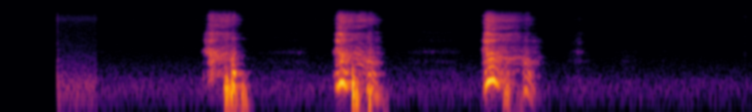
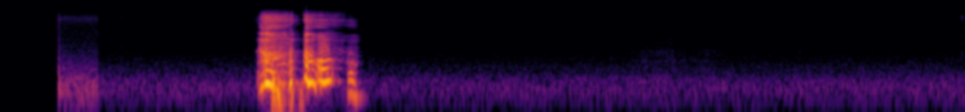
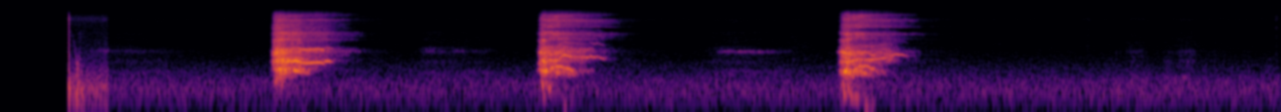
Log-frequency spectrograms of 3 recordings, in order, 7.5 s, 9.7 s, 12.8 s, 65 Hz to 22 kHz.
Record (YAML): three_cough_length: 7.5 s
three_cough_amplitude: 24519
three_cough_signal_mean_std_ratio: 0.26
cough_length: 9.7 s
cough_amplitude: 25257
cough_signal_mean_std_ratio: 0.21
exhalation_length: 12.8 s
exhalation_amplitude: 10709
exhalation_signal_mean_std_ratio: 0.31
survey_phase: beta (2021-08-13 to 2022-03-07)
age: 65+
gender: Female
wearing_mask: 'No'
symptom_other: true
smoker_status: Never smoked
respiratory_condition_asthma: false
respiratory_condition_other: false
recruitment_source: Test and Trace
submission_delay: 1 day
covid_test_result: Positive
covid_test_method: ePCR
